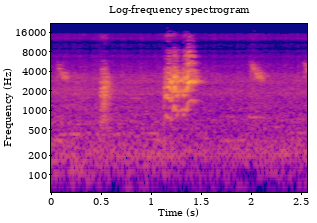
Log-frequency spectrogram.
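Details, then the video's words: A single loud, raspy double screech from a baby parrot stands out among a few softer, brief calls. "natural funny parrot sound"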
